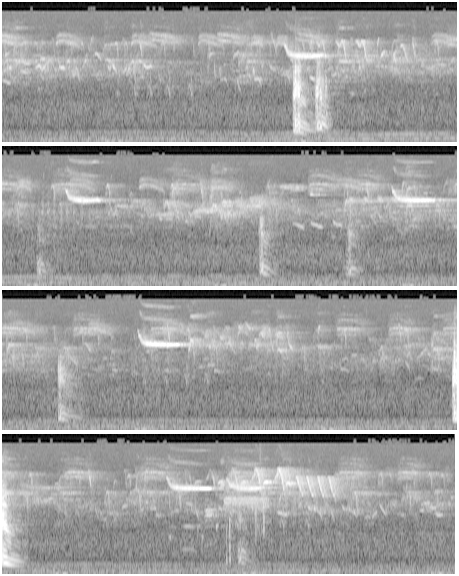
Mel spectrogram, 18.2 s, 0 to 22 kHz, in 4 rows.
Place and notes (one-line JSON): {"title": "Taylor Creek Trail, Toronto, ON, Canada - Taylor Creek Frogs", "date": "2018-05-27 05:15:00", "description": "Recorded by a small swampy area on the opposite side of the recreational path next to Massey Creek in the Taylor Creek park system, in East York, Toronto, Ontario, Canada. This is an excerpt from a 75 minute recording of the dawn chorus on this date.", "latitude": "43.70", "longitude": "-79.31", "altitude": "105", "timezone": "America/Toronto"}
